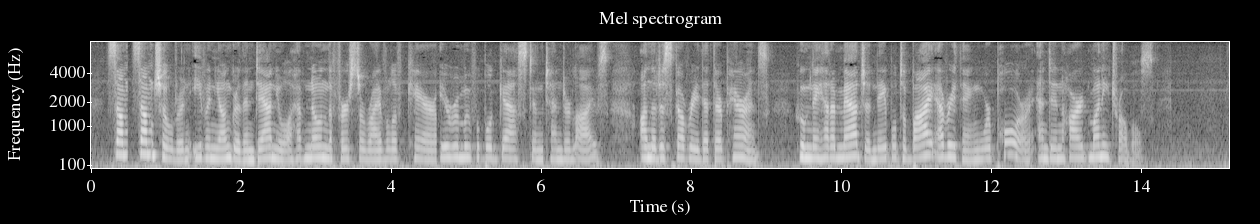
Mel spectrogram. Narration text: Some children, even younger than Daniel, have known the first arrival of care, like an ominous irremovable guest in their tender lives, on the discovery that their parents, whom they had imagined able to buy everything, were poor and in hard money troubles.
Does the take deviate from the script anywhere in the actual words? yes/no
yes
